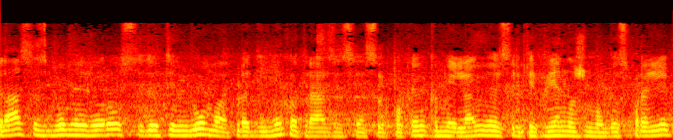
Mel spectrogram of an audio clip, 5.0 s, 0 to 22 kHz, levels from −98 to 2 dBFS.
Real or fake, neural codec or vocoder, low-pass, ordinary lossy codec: fake; codec, 32 kHz, 1.9 kbps, SNAC; 14.4 kHz; MP3, 48 kbps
